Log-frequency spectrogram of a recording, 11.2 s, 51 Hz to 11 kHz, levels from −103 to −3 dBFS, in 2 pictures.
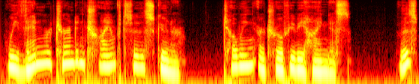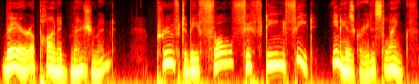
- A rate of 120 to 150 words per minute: Yes, average, 145 wpm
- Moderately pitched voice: Yes, medium, 145 Hz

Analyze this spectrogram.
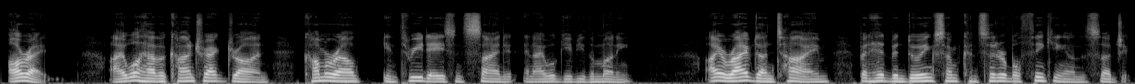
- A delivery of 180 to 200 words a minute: Yes, average, 195 wpm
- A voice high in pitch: No, low, 135 Hz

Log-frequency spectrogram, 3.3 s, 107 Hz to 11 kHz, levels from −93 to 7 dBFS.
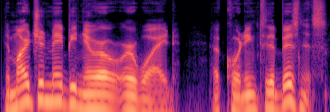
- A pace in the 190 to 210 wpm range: Yes, average, 200 wpm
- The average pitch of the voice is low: Yes, low, 120 Hz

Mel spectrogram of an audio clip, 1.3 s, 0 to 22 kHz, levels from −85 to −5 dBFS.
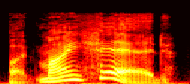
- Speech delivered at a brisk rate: No, average, 140 wpm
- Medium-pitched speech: Yes, medium, 155 Hz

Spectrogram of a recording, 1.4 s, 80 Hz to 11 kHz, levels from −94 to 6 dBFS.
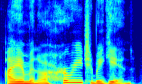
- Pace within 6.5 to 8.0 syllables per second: Yes, 7.1 syllables/s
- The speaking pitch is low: No, high, 225 Hz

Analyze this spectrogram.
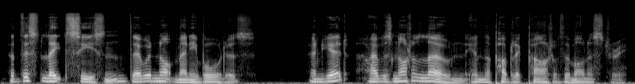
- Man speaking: Yes, male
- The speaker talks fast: Yes, fast, 210 wpm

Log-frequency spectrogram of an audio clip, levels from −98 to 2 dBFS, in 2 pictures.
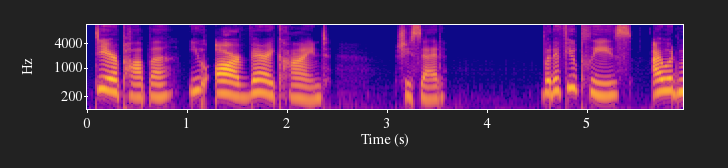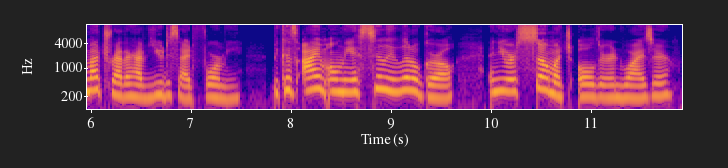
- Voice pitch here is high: Yes, high, 235 Hz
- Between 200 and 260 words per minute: No, average, 185 wpm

